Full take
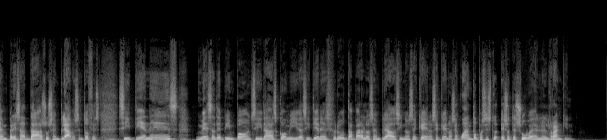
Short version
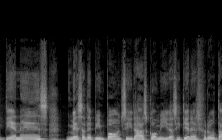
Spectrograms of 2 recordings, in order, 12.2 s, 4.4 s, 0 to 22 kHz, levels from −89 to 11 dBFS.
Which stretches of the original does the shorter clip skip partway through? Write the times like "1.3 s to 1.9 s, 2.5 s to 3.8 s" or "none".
none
